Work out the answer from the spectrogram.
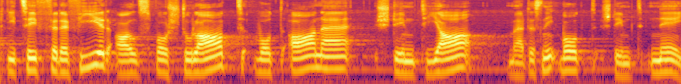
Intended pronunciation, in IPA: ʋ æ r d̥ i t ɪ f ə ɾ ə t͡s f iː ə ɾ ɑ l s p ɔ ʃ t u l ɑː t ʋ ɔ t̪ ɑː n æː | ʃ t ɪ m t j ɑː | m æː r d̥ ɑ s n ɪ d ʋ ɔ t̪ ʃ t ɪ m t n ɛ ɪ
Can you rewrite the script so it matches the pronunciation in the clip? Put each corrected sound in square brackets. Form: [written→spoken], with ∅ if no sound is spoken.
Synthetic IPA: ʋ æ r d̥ i [t→t͡s] ɪ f ə ɾ ə [t͡s→∅] f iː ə ɾ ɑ l s p ɔ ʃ t u l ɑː t ʋ ɔ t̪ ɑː n æː | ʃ t ɪ m t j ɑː | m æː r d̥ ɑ s n ɪ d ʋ ɔ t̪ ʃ t ɪ m t n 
